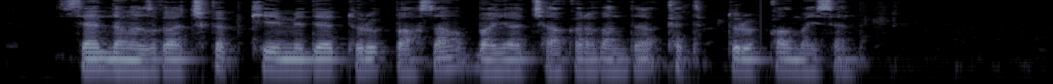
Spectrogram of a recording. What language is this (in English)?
Uyghur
